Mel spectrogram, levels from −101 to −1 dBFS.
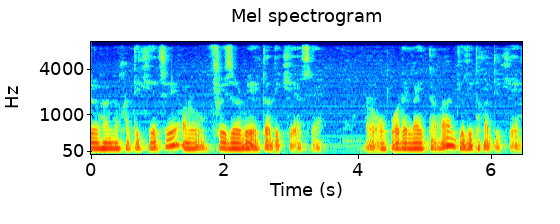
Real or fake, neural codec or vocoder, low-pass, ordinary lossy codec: real; none; 7.2 kHz; none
